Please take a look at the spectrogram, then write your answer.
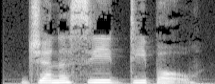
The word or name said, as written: Genesee Depot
